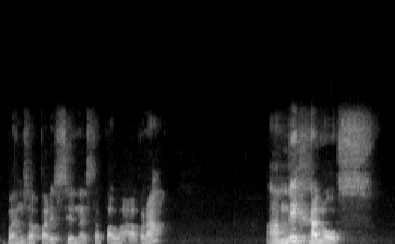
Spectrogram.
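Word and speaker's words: ἀμήχανος: Amechanos. Amechanos, o acento fica em cima do eta. Reparem, a última vogal é breve, e então o acento pode ficar na antepenúltima sílaba.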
